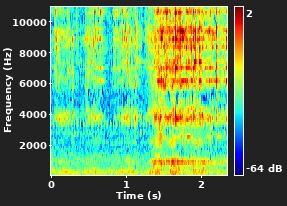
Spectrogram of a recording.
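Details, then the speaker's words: A hand-spun, worn ("knackered") light-press-fit shaft ball bearing, removed by hammering from a German machine just out of warranty, gives a gritty, high-pitched rattle that gets harsher as it spins up. "it took some hammering to get it off it nearly slipped fits but it doesn't quite and that bearing is knackered"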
